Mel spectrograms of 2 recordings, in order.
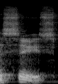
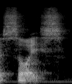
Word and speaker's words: Seuss: I never have um you shouldn't say Dr Seuss Because the actual pronunciation is Dr soyce or something like that so it's a fact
